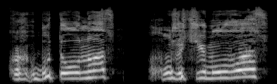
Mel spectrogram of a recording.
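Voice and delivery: high, loud, touchy dwarf voice; offended dwarf. A narrator's reading. The dwarf defends his home, offended. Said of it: "обиделся карлик".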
